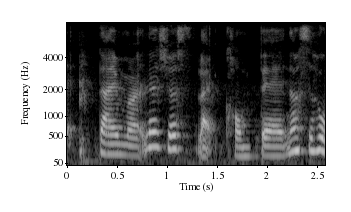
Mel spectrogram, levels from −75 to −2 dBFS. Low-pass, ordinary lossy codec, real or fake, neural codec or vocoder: none; none; fake; codec, 16 kHz, 8 kbps, FunCodec, trained on Chinese and English, 25 frames a second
